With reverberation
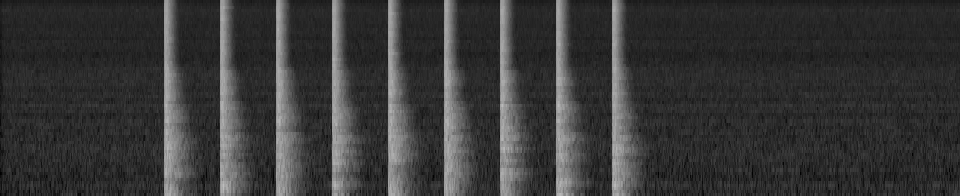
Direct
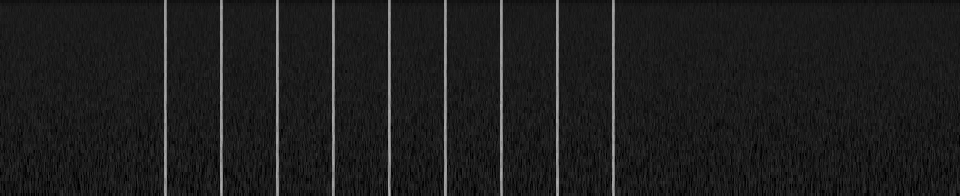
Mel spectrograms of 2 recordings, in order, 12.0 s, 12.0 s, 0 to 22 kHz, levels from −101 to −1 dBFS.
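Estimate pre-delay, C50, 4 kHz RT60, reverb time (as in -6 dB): 11 ms, 5.5 dB, 0.30 s, 0.45 s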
